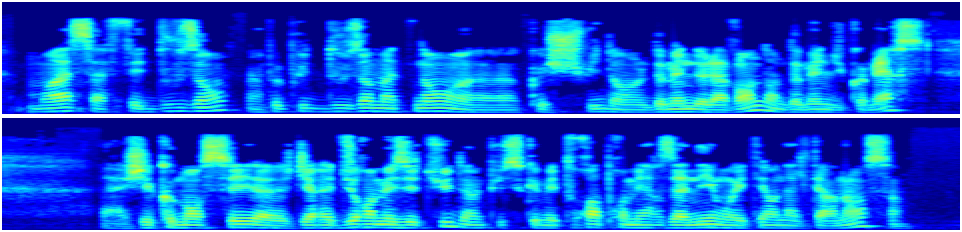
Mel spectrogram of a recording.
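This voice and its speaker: Over a quiet background, a man with a fairly low pitch speaks at a very fast pace with ordinary pitch variation. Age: 30s. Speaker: sales coach. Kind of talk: interview. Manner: hesitant, many fillers.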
